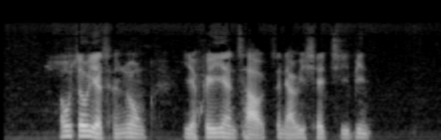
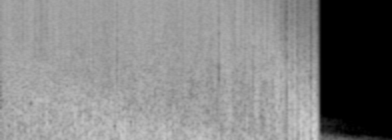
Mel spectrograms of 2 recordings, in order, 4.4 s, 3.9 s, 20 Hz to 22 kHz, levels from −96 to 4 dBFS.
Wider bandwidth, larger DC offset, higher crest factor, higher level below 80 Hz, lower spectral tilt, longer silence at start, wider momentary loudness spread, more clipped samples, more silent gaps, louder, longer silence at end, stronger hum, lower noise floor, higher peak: second, 11 kHz vs over 20 kHz; second, under 0.1% vs 0.9%; first, 22 dB vs 12 dB; second, -54 dBFS vs -28 dBFS; first, -7.5 dB/octave vs -1.5 dB/octave; first, 0.6 s vs 0 s; first, 13 LU vs 3 LU; neither; neither; second, -26 LUFS vs -8 LUFS; about the same, 0.75 s vs 0.75 s; first, 50 Hz at -55 dBFS vs none; about the same, -68 dBFS vs -65 dBFS; second, -4 dBFS vs 0 dBFS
